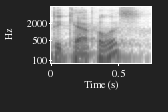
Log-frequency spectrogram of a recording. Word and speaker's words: Decapolis: so we're told that throughout is do you pronounce it decapolis yep yeah so we're told that he went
